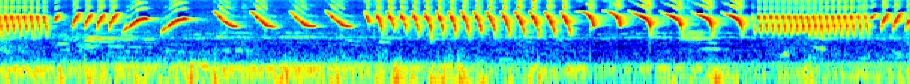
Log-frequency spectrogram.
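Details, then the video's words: Actively singing symmetrical Panda canary, song aimed at raising excitement in other canaries: fast series of falling whistles alternating with rapid rattling trills, over a faint low hum. "Meningkatkan Emosi Dengan Kicauan Burung Kenari Panda Gacor"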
